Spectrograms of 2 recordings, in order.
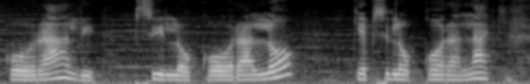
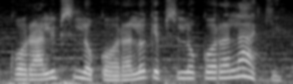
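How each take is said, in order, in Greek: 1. Η φράση λέγεται αργά και προσεκτικά. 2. Η φράση λέγεται με κανονική, πιο γρήγορη ταχύτητα.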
